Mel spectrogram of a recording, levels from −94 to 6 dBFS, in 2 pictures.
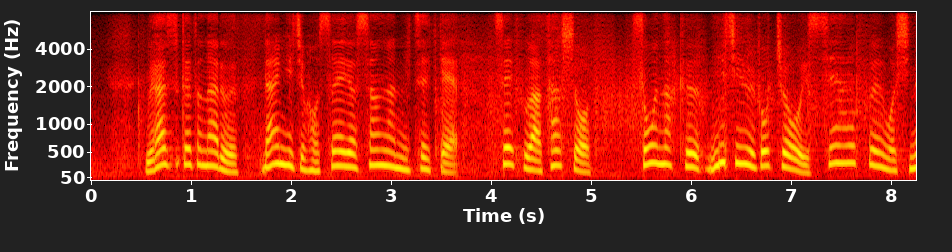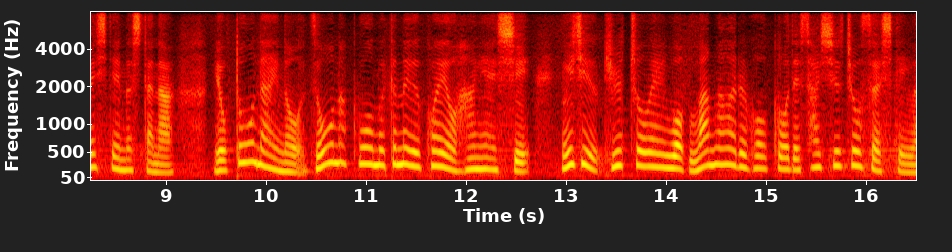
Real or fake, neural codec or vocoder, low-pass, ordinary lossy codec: fake; codec, 16 kHz, 0.5 kbps, FunCodec, trained on Chinese and English, 25 frames a second; none; none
